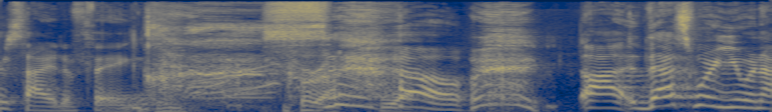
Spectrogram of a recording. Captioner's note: laughing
